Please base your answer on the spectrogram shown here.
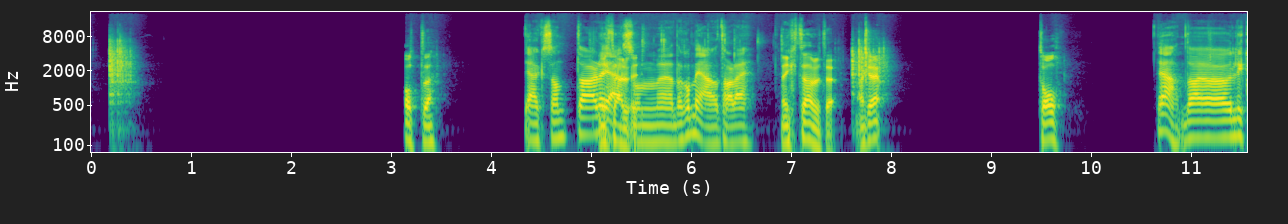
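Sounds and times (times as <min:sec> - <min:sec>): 
two ten-sided dice rolled onto a hard surface in a game: 0:00.2 - 0:00.6, 0:05.1 - 0:07.0, 0:07.6 - 0:08.1
speech: 0:03.1 - 0:03.6, 0:04.4 - 0:08.0, 0:09.5 - 0:09.8, 0:10.6 - 0:11.5.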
